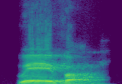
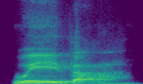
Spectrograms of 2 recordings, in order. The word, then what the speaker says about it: weather: Dia juga biasa bilang waiver. Waiver, or umumnya orang Amerika bilangnya weather. Oke, sorry, weather. In a British weather, but in Manchester they say waiver.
